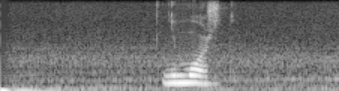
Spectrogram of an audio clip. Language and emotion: Russian, neutral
